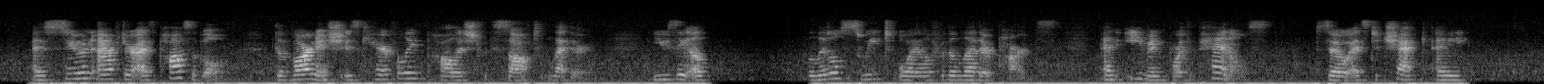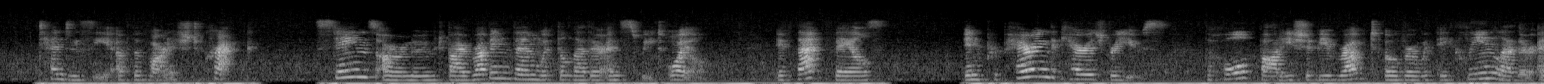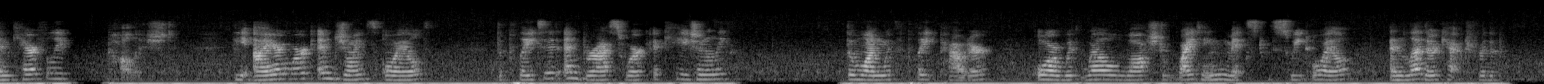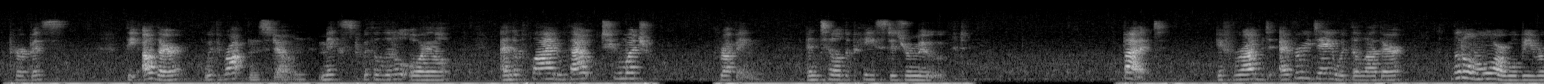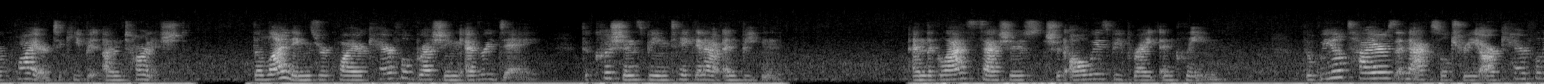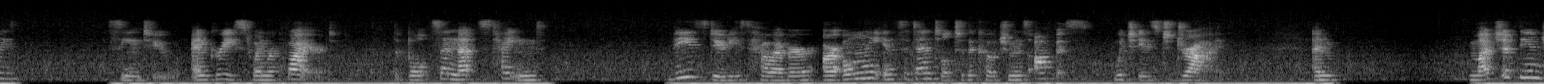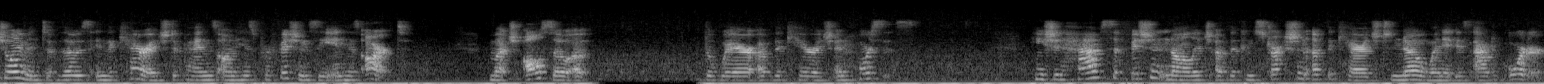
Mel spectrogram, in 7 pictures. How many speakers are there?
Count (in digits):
1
